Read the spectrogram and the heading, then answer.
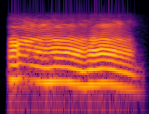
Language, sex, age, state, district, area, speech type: Maithili, male, 30-45, Bihar, Madhubani, rural, conversation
